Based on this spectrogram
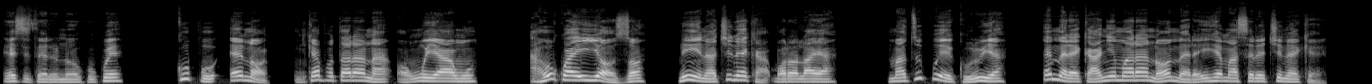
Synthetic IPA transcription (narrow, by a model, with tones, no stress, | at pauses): e˦s̬i˨te˨ɾe˨no˨kʷu˨kʷe˦ | ku˦pu˨e˦nɔ̰˨k̚ | ŋ̩˨ke˦p̬ʊ˨ta˦ɾa˦na˨ʔɔ˨ŋʷʊ˦ja˦a˦ŋʷʊ˦ | a˨ɦʊ˦kʷa˦i˦ɦɔ˨zɔ˦ | ni˦ɦi˨na˨t͡ʃi˦ne˦ke˨a̰˨k͡pɔ˦ɾɔ˦la˦ja˦ | ma˨tu˦pu˨e˨ku˨ɾu˦ja˦ | e˦me˨ɾe˨ka˨a˨ɲɪ˦ma˦ɾa˦nɔ˨˦me˨ɾe˨i˦ɦe˦ma˨sɪ˦ɾɪ˦t͡ʃi˦ne˦kḛ˨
